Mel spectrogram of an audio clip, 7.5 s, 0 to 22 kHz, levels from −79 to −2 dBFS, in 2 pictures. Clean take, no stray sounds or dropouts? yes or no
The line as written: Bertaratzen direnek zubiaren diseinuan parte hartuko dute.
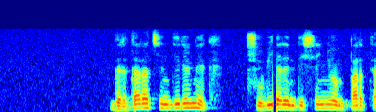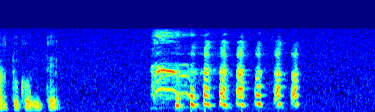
no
